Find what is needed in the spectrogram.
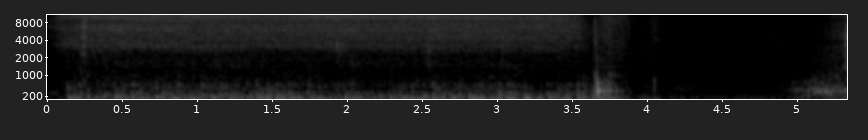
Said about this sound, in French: Je prends une petite puff.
